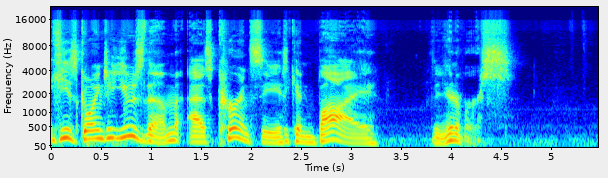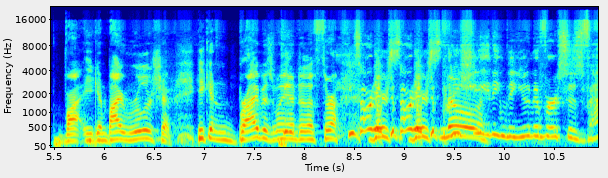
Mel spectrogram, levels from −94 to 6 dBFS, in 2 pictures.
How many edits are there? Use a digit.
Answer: 2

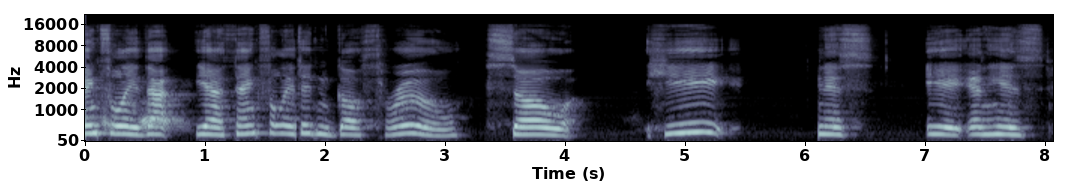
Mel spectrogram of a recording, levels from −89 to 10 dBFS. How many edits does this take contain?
3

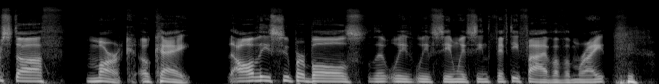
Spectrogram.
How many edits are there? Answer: 0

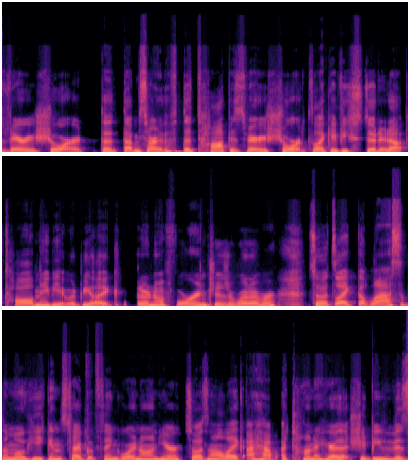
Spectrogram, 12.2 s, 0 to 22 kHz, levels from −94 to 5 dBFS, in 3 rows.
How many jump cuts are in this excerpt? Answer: 0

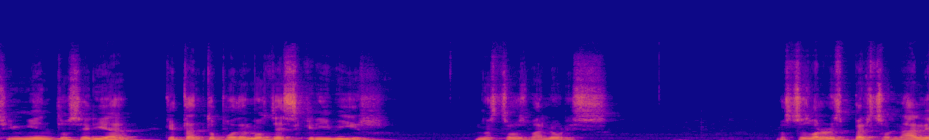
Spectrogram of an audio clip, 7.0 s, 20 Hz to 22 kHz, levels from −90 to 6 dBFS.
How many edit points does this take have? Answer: 1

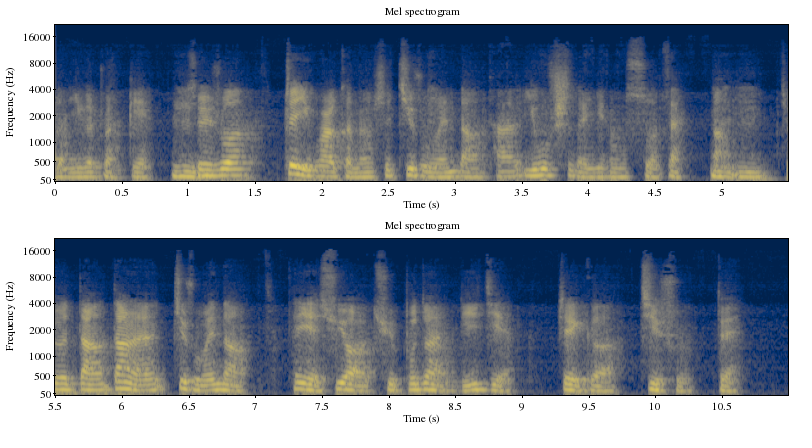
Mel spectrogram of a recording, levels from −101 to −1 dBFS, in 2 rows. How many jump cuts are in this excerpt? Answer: 0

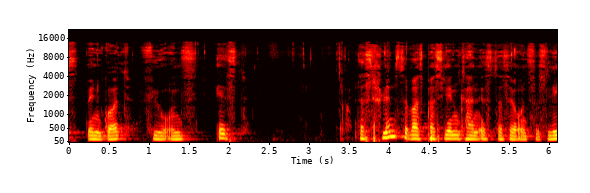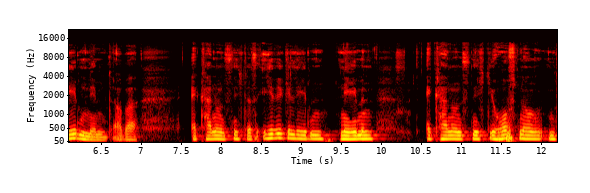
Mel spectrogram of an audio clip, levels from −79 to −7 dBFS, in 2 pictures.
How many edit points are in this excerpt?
0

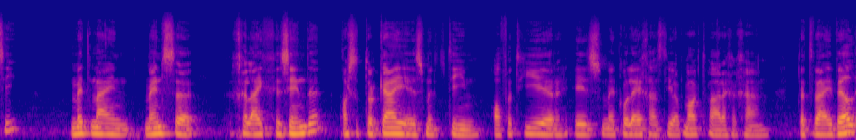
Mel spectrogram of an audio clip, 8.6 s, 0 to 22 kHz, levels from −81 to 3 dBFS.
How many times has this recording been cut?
2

